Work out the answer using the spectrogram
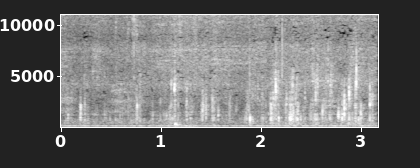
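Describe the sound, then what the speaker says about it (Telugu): Rice boiling in a pot on a home kitchen stove gives a soft, steady bubbling with small pops and a low hum beneath it, quiet and close, with no talking. "ఇక్కడ అన్నం కూడా ఉడుకుతా ఉంది"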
